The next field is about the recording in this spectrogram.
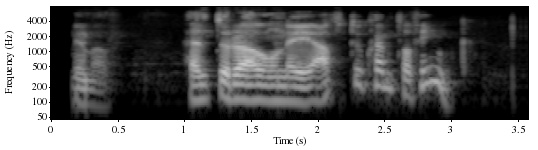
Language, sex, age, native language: Icelandic, male, 50-59, Icelandic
